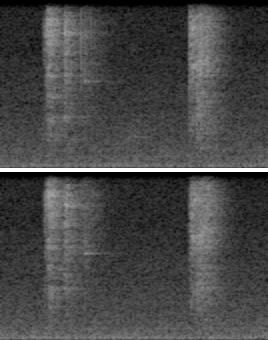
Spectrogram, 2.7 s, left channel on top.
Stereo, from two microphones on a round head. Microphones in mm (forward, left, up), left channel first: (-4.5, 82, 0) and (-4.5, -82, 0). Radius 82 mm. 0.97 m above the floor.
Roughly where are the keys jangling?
Centre.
